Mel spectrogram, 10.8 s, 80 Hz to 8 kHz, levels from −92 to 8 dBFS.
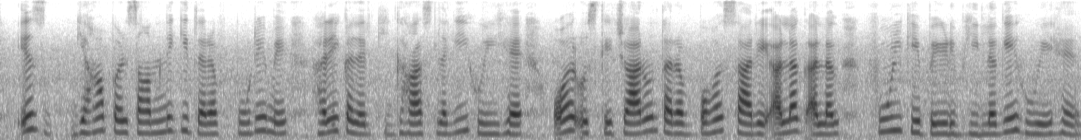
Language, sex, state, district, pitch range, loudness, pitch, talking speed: Hindi, female, Uttar Pradesh, Budaun, 215-255 Hz, -21 LUFS, 225 Hz, 160 wpm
